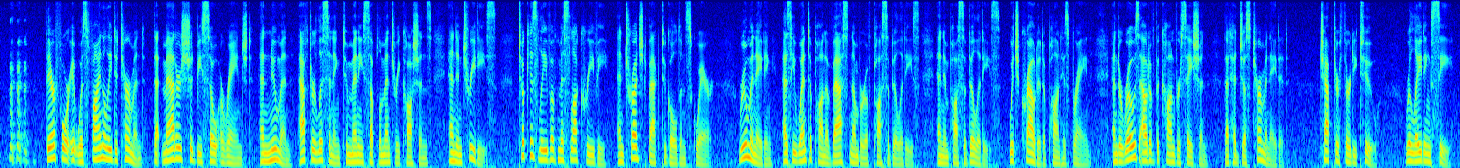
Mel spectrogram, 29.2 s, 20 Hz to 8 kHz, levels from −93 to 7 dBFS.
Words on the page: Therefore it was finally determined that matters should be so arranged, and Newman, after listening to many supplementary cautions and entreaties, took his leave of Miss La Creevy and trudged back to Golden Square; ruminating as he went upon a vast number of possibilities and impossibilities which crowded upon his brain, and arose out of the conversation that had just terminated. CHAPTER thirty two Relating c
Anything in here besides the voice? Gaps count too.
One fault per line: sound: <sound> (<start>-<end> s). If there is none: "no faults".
sound: laugh (0.2-0.7 s)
